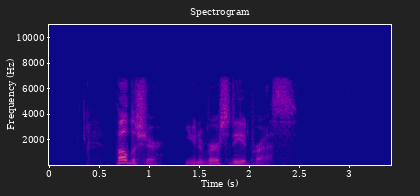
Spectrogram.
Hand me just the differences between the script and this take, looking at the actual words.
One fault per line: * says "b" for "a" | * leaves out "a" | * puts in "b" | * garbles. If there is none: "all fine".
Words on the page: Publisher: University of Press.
all fine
